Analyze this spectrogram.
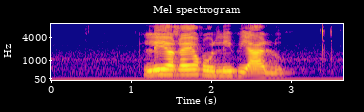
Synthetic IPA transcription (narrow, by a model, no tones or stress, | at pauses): lɪɣɛɣʊlɪbjaːlʊ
